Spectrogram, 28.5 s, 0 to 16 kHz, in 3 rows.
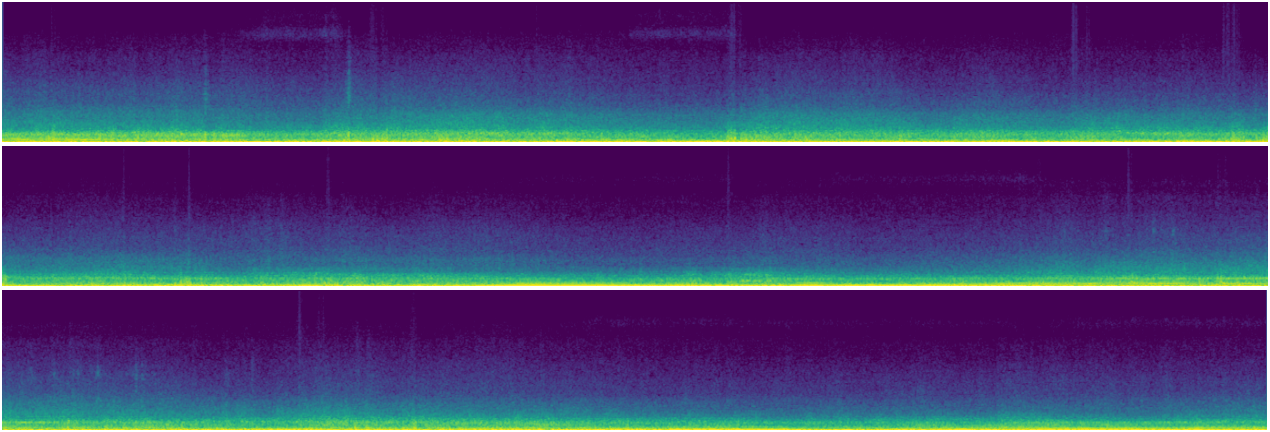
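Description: Stock 2022 Hyundai Elantra N with its 2.0-litre turbocharged four-cylinder, heard from inside the cabin at speed. The engine note climbs and drops in steps with throttle and gear changes, over a steady heavy rumble of road and wind noise.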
